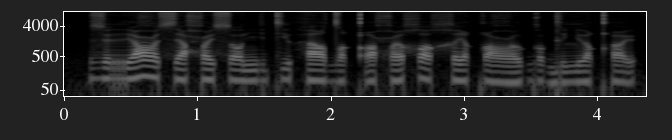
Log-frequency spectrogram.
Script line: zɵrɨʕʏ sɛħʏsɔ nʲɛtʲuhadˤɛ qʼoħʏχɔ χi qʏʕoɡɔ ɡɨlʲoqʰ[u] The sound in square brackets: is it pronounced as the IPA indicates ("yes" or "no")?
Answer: no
